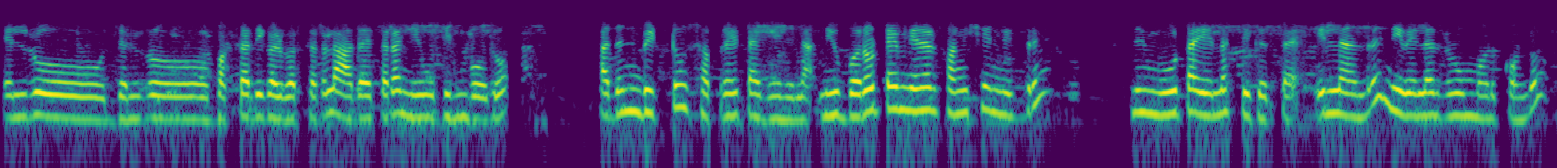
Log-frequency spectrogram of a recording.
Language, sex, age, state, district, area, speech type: Kannada, female, 18-30, Karnataka, Kolar, rural, conversation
